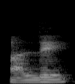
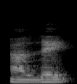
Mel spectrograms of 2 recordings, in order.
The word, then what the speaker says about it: allez: So I guess that's allez. So they've got the word allez, and they've underlined the E and the Z at the end. So how do you pronounce that? Allez, not allez.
